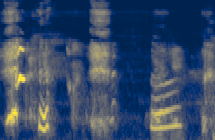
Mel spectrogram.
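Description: A woman laughing, tailing off into short breathy giggles with small gaps between them.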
